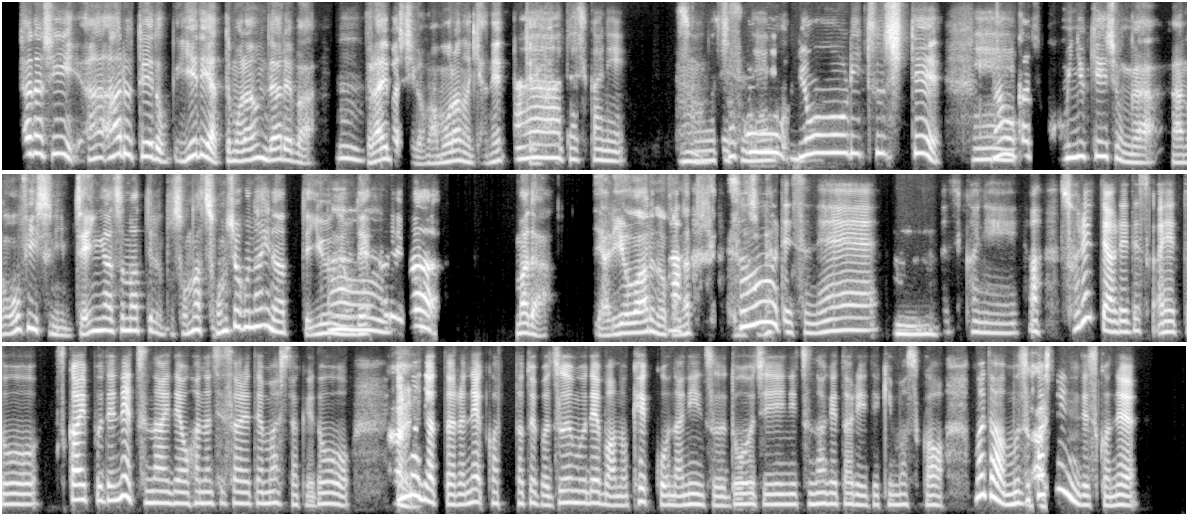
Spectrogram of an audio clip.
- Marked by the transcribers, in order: none
- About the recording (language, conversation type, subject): Japanese, podcast, これからのリモートワークは将来どのような形になっていくと思いますか？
